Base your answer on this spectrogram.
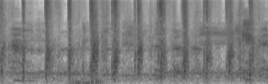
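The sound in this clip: Running footsteps pound at a quick, steady pace: many sharp, scuffing impacts repeat over a rough, noisy background.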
